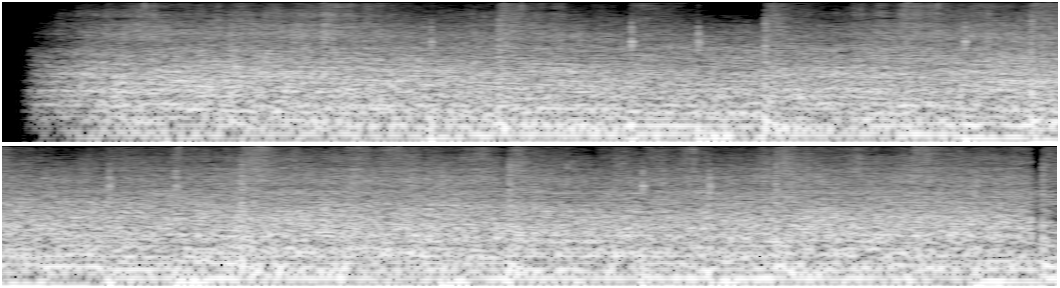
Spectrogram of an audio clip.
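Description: NASCAR stock car engines running at racing speed as a pack goes by, under intro music with a beat.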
